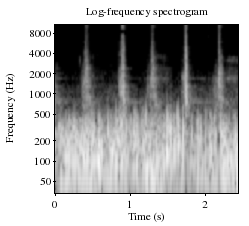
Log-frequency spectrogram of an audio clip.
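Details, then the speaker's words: Caterpillar D4 7U dozer with HT4 Traxcavator loader, revived after years in a pasture, cleaned battery cables and two batteries; sharp solenoid clicks about twice a second, starter never turns; starter likely needs rebuilding: starter solenoid clicking, no crank. "a solenoid is clicking the starter is not turning so I probably need to take the starter off and get that rebuilt"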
